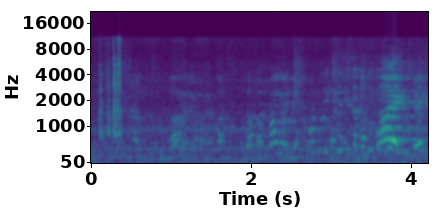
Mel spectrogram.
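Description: Men's voices calling out across the pitch, fainter at first and louder near the end. There is a brief burst of sharp clicks right at the start.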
